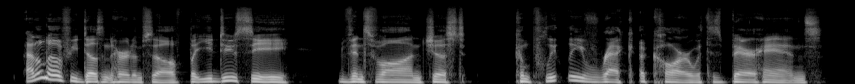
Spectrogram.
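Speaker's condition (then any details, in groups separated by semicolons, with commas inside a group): No condition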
